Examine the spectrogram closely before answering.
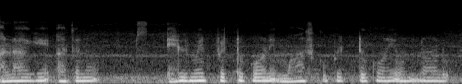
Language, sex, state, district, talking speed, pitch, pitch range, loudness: Telugu, male, Telangana, Mahabubabad, 90 wpm, 160 Hz, 145-165 Hz, -15 LUFS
